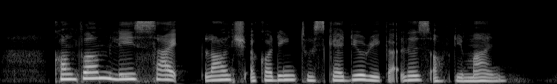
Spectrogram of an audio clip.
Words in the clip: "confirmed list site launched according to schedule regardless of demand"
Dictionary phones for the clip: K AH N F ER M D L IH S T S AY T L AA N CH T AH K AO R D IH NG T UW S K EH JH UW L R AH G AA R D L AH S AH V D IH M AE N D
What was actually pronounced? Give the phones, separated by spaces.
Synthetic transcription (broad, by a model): K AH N F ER M L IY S S AY T L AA N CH AH K AO D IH NG T UW S K EH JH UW R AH G AA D L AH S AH F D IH M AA N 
